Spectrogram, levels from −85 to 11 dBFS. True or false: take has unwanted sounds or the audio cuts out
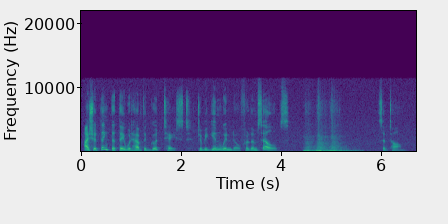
true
